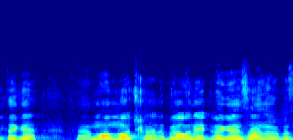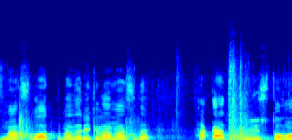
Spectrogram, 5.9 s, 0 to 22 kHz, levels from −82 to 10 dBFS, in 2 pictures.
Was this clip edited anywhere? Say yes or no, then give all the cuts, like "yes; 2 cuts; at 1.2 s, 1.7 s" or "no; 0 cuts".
no; 0 cuts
